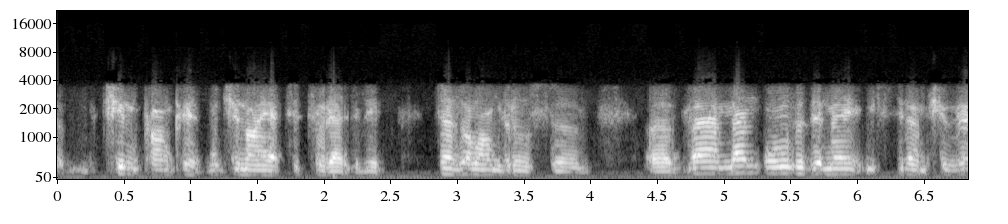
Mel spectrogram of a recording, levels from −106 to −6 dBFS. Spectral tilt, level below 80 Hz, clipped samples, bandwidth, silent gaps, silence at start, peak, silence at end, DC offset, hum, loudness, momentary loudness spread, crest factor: -9 dB/octave; -58 dBFS; under 0.1%; 3.8 kHz; none; 0 s; 0 dBFS; 0 s; under 0.1%; none; -18 LUFS; 11 LU; 18 dB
